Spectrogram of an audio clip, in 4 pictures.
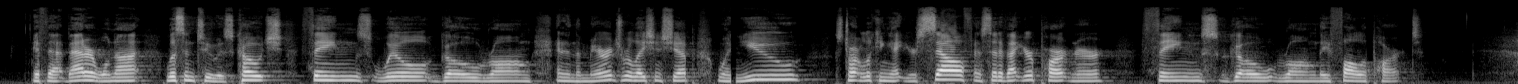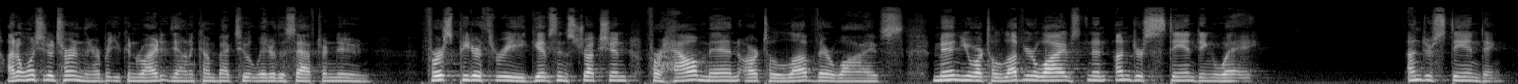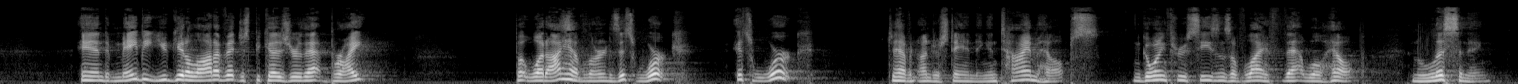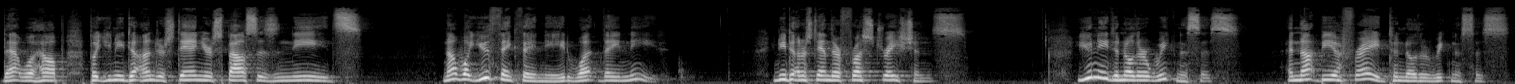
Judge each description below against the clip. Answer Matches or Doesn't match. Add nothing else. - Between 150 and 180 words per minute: Matches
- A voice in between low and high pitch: Matches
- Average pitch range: Matches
